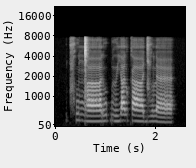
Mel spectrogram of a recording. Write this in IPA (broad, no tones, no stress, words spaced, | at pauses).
t͡ɕʰuŋ͡ǀaː ɾuɓɯ jalkaːd͡ʑulæ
